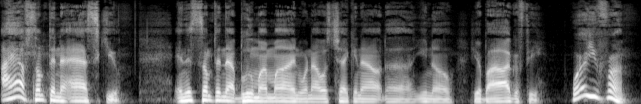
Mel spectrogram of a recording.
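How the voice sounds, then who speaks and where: A man's voice: lowish voice, very animated, fast, dry recording, studio quality. A man hosting a podcast interview, upbeat and encouraging, often repeating short agreements. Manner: upbeat, hype, repeats "got you". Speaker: podcast host. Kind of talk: casual interview chat.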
